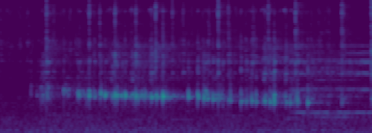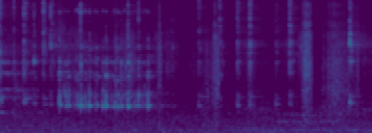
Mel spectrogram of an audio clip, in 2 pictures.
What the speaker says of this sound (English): Here also I am going to stir it.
